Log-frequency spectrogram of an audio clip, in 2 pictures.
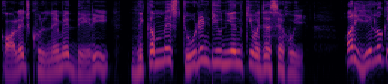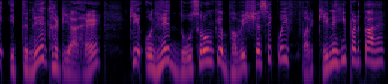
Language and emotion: Hindi, disgusted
